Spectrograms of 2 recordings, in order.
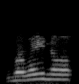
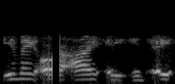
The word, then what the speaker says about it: Mariana Islands: territories, which includes Puerto Rico, American Samoa, the Commonwealth of the Northern Marina, I'm saying that wrong, Northern, and it's spelled Mariana Islands, Guam, and the U.S.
